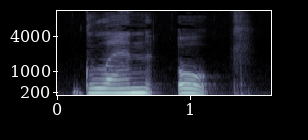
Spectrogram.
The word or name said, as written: glen oak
